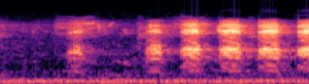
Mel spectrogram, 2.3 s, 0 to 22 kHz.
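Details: A Blue-fronted x Red-crowned Amazon parrot hybrid at Irvine Regional Park, California, on 9 January 2018 (winter) gives harsh squawks in a quick series of about five, roughly half a second apart, growing louder toward the end.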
